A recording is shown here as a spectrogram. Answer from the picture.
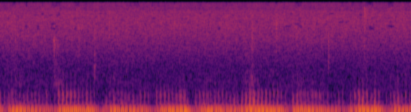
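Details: Domestic cat purring in a relaxing mix with a crackling chimney fire: a deep, rumbling pulsed purr that swells and fades in breathing phases roughly every half second to second, with faint sharp fire crackles on top.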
